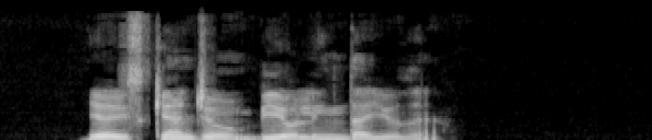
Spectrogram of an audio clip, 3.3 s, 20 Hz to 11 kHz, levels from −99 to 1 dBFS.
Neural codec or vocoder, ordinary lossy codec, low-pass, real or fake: vocoder, 44.1 kHz, 128 mel bands, Pupu-Vocoder; AAC, 48 kbps; 9.9 kHz; fake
